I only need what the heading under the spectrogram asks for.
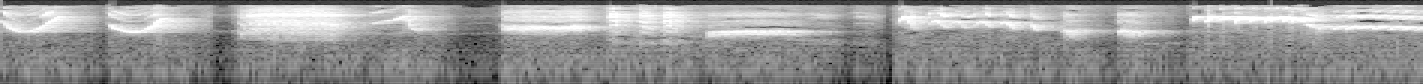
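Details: Asian pied starling (Gracupica contra) song: a rapid jumble of loud whistles, rising and falling slurs and harsh chattering notes, high-pitched and varied, in quick bursts.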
